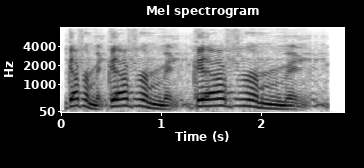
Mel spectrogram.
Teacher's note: I can't hear the N because the lips are closing in preparation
